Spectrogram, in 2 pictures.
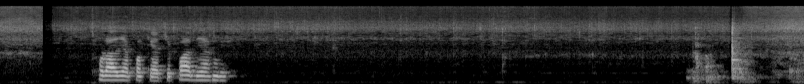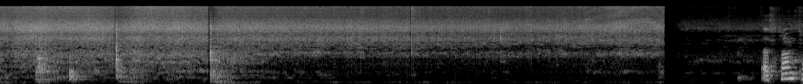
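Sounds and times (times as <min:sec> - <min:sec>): food sizzling in a wok: 0:00.0 - 0:16.0
wooden spatula scraping a pan: 0:06.9 - 0:10.5.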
